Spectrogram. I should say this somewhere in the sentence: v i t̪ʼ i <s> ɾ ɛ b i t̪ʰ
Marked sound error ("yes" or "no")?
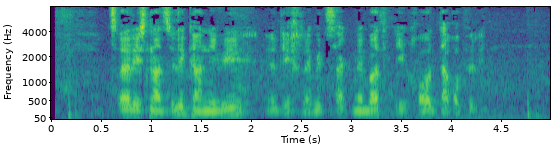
yes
